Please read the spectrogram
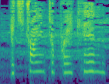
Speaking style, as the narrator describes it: Sheena said in a trembling whisper

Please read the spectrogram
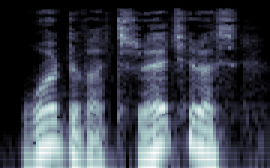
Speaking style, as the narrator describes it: groaned Fishlegs

